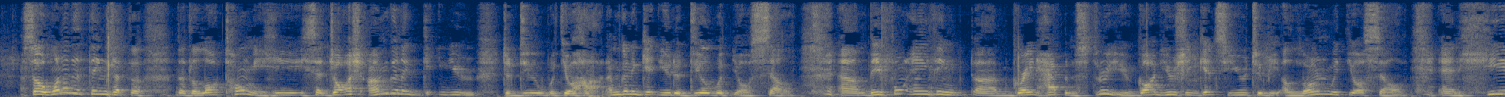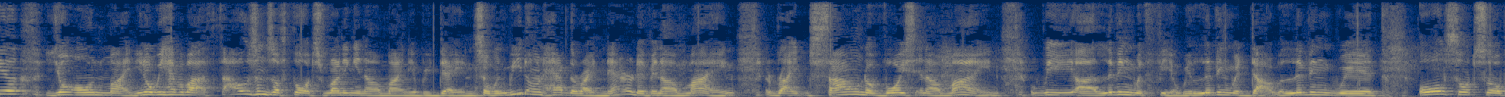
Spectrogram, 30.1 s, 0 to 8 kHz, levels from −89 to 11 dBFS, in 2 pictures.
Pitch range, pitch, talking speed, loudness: 160-210 Hz, 185 Hz, 205 wpm, -19 LUFS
